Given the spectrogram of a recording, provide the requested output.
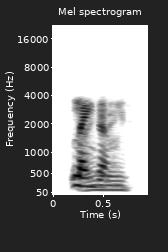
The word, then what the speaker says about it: Langone: Is it pronounced Langone or Langone or Langone? – Langone.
